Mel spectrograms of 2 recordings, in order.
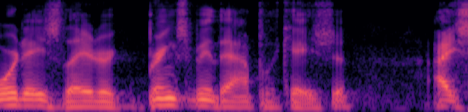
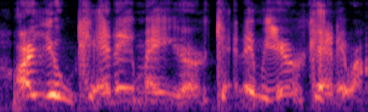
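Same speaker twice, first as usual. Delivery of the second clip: very high, hysterical disbelief; professor going nuts; 6 dB louder than usual. Retold or imitated. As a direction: screech like a professor losing it. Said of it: "he's going nuts".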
